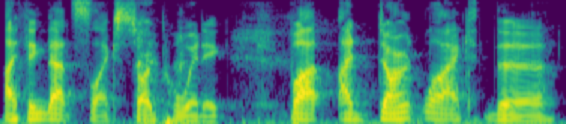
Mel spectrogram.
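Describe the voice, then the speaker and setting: A man's voice: mid-range voice, a little slow, pushed and bright. A man co-hosting a podcast, chatting casually about films, swearing and laughing as he animatedly retells scenes. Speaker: podcast co-host. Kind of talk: casual film chat.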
